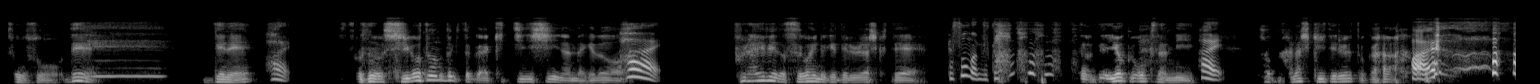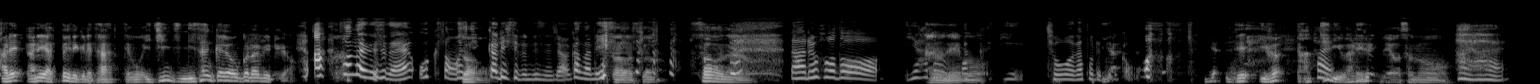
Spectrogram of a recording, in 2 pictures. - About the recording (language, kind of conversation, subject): Japanese, unstructured, 自分らしさはどうやって見つけると思いますか？
- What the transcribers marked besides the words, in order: laughing while speaking: "その、仕事ん時とかは"; laughing while speaking: "そうなんですか？"; laugh; laughing while speaking: "はい"; laughing while speaking: "とか"; laugh; chuckle; laughing while speaking: "かなり"; laugh; tapping; distorted speech; laugh; other background noise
